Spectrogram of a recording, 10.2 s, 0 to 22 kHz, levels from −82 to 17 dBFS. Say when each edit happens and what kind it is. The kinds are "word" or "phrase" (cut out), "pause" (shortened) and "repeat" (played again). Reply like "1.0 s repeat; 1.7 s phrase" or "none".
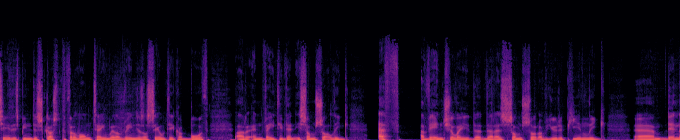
3.5 s word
